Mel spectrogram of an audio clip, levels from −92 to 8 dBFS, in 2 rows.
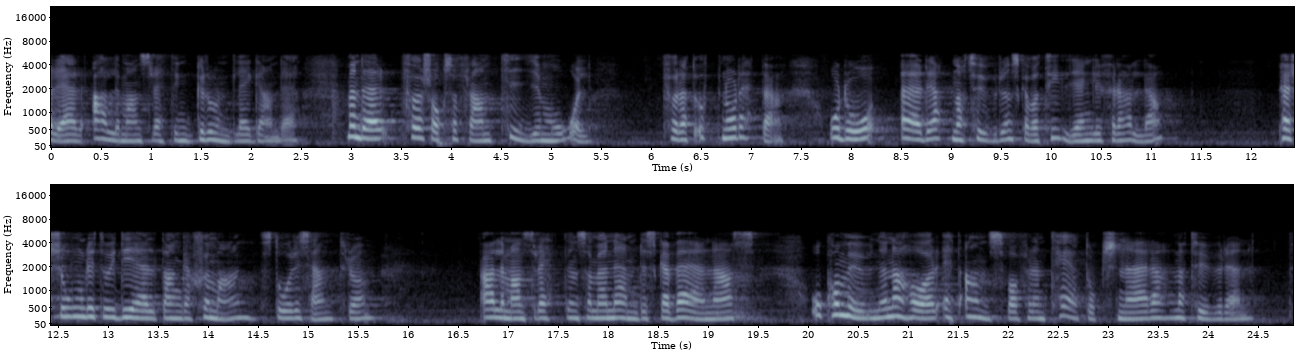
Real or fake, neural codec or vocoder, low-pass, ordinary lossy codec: real; none; 5.4 kHz; none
